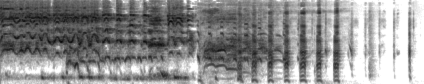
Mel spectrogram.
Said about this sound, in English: So whenever he breathed in or laughed, it made a squeak sound. even his doctors and nurses were laughing at him. and they got it out, and he's okay. But uh, I guess this is uh, so what it sounded like.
